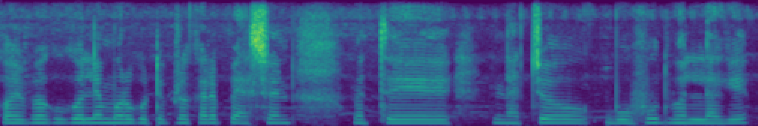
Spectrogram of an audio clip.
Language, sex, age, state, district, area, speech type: Odia, female, 18-30, Odisha, Jagatsinghpur, urban, spontaneous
